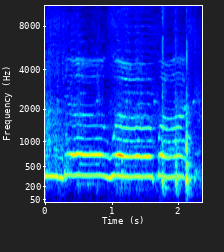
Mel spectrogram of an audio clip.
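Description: A young child singing, holding one long high note that steps up slightly about a second in, then a short note near the end.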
